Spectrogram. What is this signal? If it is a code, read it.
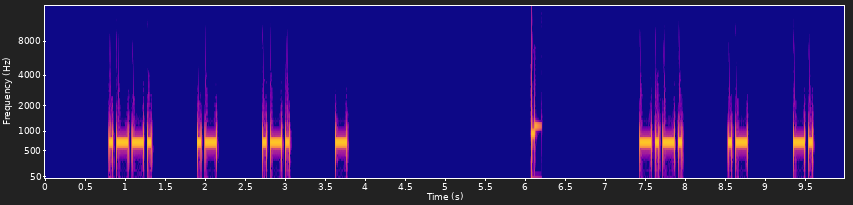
Morse code, heard as a keyed tone, about 25 wpm, spaced as for 12 wpm, 690 Hz. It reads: PART CAN
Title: 4x Character Spacing - Top 200 Words - 25wpm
